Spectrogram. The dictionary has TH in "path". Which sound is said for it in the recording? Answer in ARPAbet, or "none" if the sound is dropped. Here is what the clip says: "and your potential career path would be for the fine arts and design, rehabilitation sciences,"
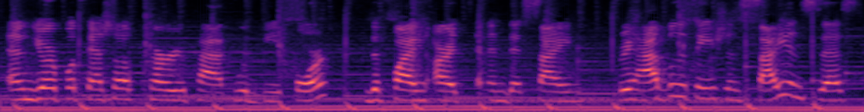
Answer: T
